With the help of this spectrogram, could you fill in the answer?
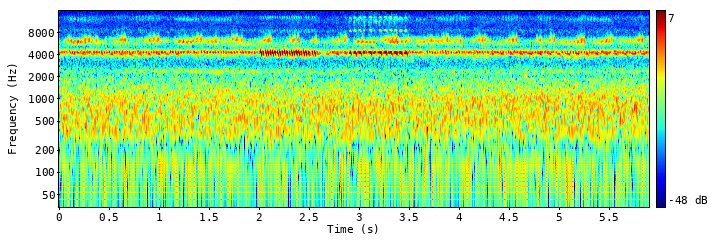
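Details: Nighttime crickets chirping gently: a continuous thin, high trill forms the backdrop, and two louder bursts of rapid pulsing chirps rise out of it in the middle of the stretch.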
